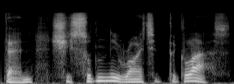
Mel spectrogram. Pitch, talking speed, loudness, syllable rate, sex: 130 Hz, 155 wpm, -19 LUFS, 4.3 syllables/s, male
